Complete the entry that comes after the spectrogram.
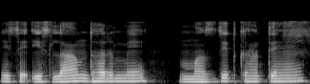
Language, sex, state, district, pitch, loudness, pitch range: Hindi, male, Jharkhand, Ranchi, 140 Hz, -18 LUFS, 130-145 Hz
